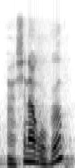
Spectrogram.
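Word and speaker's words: synagogue: 시나고그. 자, 시나고그라고 발음하죠.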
